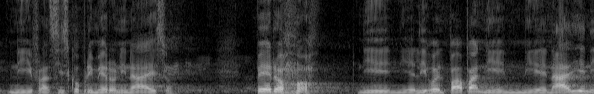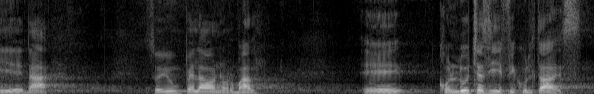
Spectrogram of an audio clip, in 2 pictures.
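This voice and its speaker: A young man delivers a sermon in a fairly high voice. He talks casually and jokes with the congregation. The voice rings with the long reverb of a large hall. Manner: lively, joking, conversational preaching with acted-out quotes. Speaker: pastor.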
